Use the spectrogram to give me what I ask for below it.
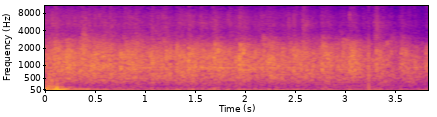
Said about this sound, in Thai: กรุณายืนขึ้นด้วยครับรับเสียงปรบมืออันสูงสุดของพวกเราด้วยครับพี่น้องภาคกลางทั้งหมดครับ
